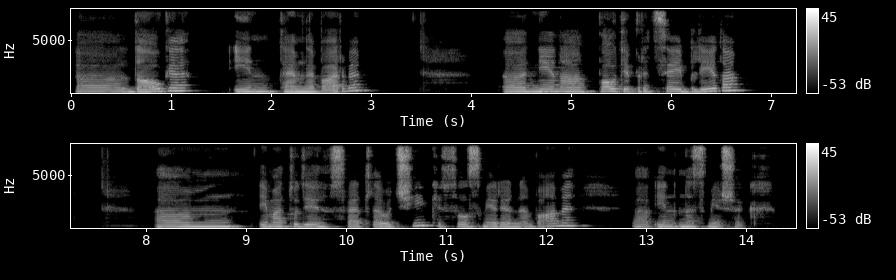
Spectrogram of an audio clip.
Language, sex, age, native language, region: Slovenian, female, 30-49, Slovenian, Central Slovenia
